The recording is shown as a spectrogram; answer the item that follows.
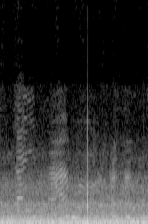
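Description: Car driving on a brick-paved road, heard from inside the cabin: a steady low engine and tyre rumble, with a single sharp click a little past the middle.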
